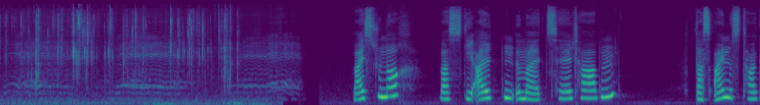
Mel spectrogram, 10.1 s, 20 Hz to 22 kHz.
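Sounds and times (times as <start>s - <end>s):
small campfire crackling: 0.0s - 3.2s
speech: 4.7s - 8.3s, 9.3s - 10.1s.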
